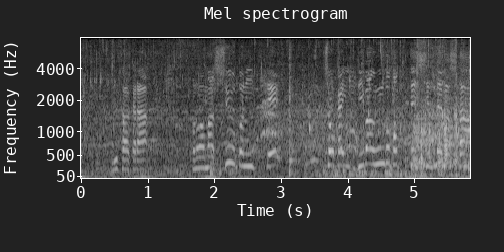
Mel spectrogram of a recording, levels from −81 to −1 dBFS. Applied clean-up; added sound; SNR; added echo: none; Toilet flush; 4 dB; none.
